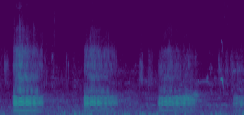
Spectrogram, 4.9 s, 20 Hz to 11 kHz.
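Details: Velvet scoter recorded in Liepāja, Latvia, March 2024, giving three loud, buzzy, quavering calls about every one and a half seconds, with a softer fourth call starting at the end and faint steady noise behind.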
